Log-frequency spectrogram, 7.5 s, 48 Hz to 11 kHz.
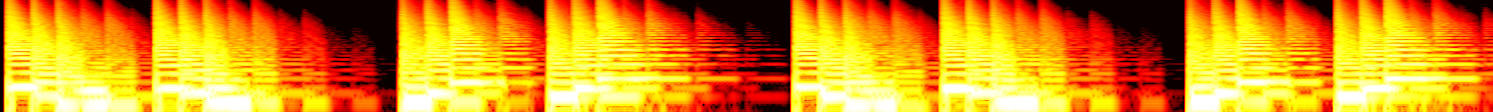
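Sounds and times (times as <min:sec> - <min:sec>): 
bass loop in C sharp minor: 0:00.0 - 0:03.2, 0:04.0 - 0:05.4, 0:06.0 - 0:07.0.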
